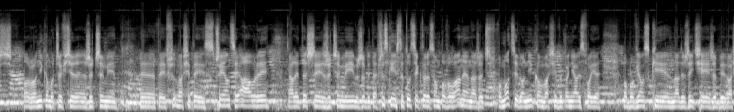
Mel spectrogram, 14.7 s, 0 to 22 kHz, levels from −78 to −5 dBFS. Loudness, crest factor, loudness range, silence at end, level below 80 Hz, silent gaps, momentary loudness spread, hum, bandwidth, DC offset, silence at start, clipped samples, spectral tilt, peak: -11 LUFS; 10 dB; 1 LU; 0 s; -48 dBFS; none; 3 LU; none; 13 kHz; under 0.1%; 0 s; under 0.1%; -5 dB/octave; 0 dBFS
